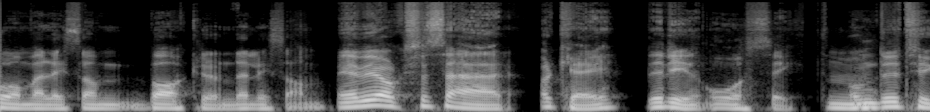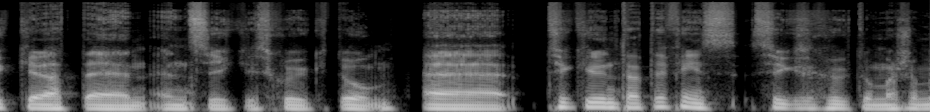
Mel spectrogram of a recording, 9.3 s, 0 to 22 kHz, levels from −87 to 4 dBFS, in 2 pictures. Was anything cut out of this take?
yes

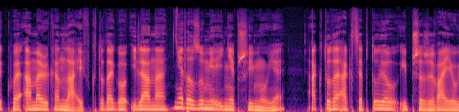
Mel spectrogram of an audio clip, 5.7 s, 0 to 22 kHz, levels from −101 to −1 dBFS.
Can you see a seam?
no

